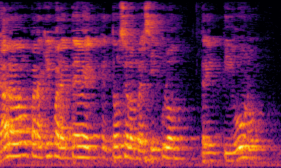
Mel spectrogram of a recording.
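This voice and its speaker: A man speaks at a fairly slow pace, with audible room echo and noticeable background noise. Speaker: preacher. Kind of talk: sermon. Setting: church.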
